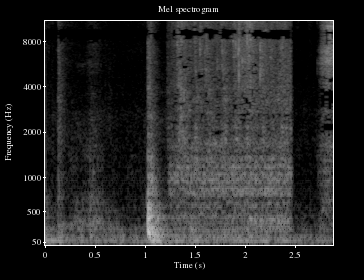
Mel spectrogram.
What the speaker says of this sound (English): Let me wash my face first.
